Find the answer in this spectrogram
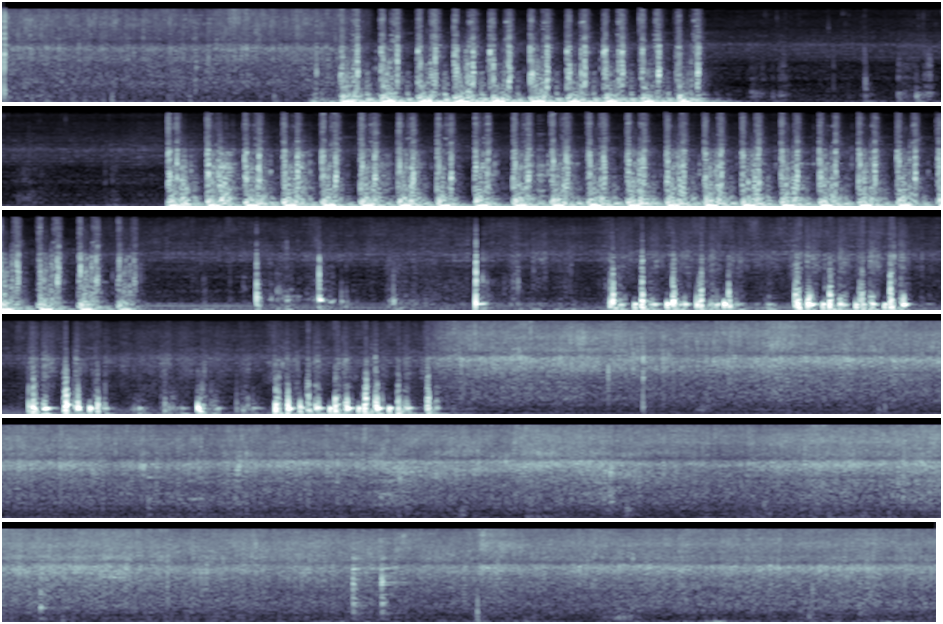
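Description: Floured grouse breast pieces frying in moose fat in a cast iron skillet, a steady sizzle. For the first half it is covered by fast, even stirring strokes in a mixing bowl, which turn to slower, irregular knocks and stop about halfway through; after that the sizzle goes on alone.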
